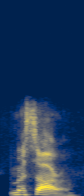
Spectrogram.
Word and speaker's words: Massaro: Massaro.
